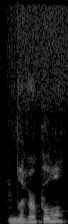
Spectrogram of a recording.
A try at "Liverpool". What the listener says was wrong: Liver, liver, Liverpool, Liverpool. Say an A, like an A. Don't say hard R's. Do an A after the V. Liverpool.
